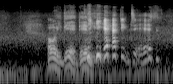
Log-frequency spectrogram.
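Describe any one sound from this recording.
A middle-aged woman laughs nearby.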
